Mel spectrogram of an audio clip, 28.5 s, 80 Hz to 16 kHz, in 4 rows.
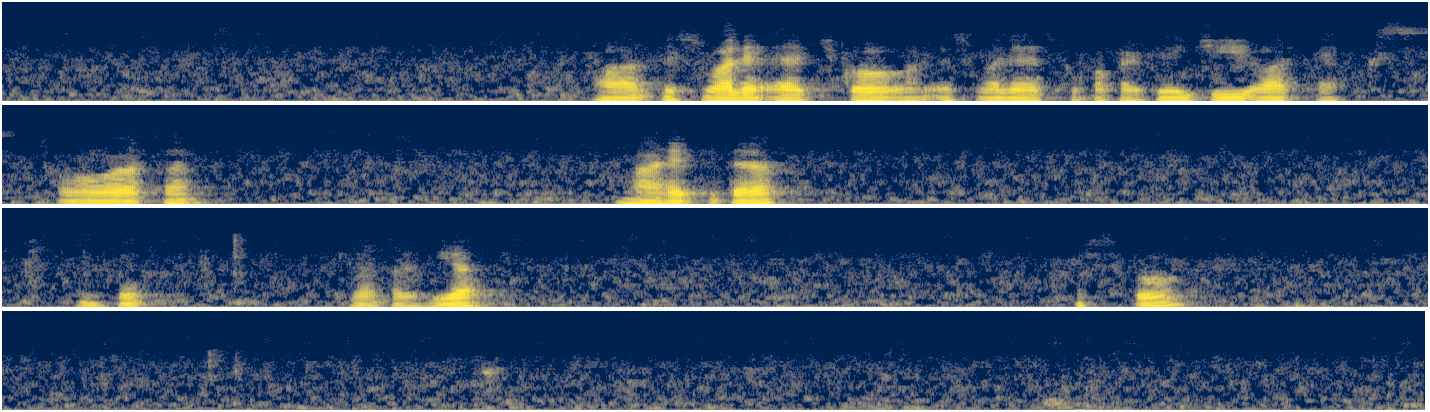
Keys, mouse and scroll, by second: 0.4-2.5 middle drag, 2.5 right click, 3.1-4.8 middle drag, 4.8 shift+right click, 5.6 g, 10.4-12.5 middle drag, 12.5 scroll down 1, 13.2 right click, 13.8 middle click, 14.7 ctrl+z, 15.2 ctrl+z, 15.8 right click, 17.5-19.9 middle drag, 19.9 scroll down 1, 19.9-22.0 middle drag, 22.0 ctrl+z, 22.4 ctrl+z, 23.2 ctrl+z, 23.7-27.0 middle drag, 27.0-28.1 drag, 28.1 right click.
